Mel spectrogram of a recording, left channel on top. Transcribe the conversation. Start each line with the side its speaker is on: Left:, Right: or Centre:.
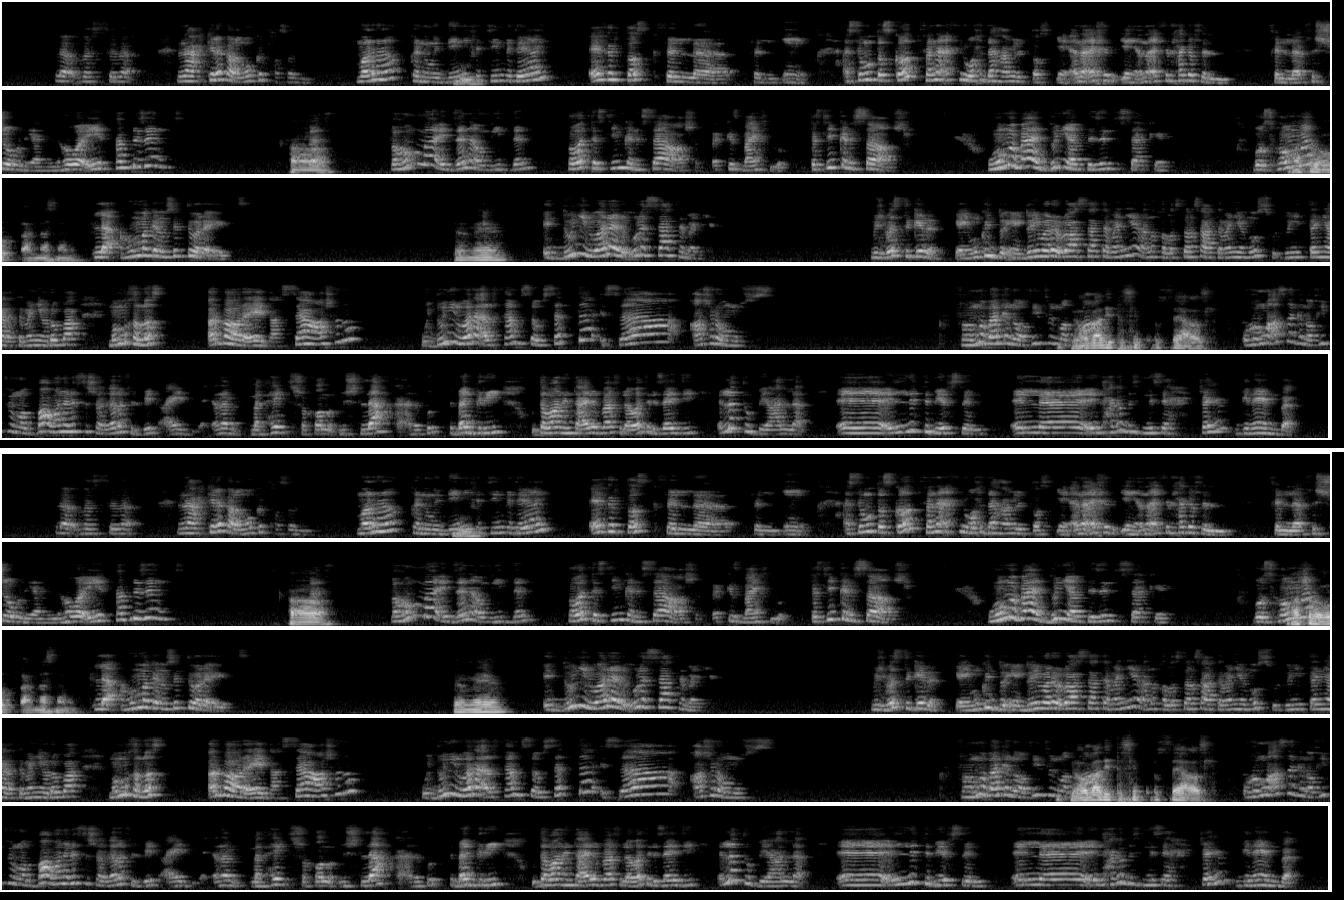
Left: لا بس لا انا هحكي لك على موقف حصل لي مره كانوا مديني
Right: و-
Left: في التيم بتاعي اخر تاسك في ال في ال يعني قسموا التاسكات فانا اخر واحده هعمل التاسك يعني انا اخر يعني انا اخر حاجه في ال في ال في الشغل يعني اللي هو ايه هبريزنت
Right: اه
Left: بس فهم اتزنقوا جدا هو التسليم كان الساعه 10 ركز معايا في الوقت التسليم كان الساعه 10 وهم بقى ادوني ابريزنت الساعه كام بص هم
Right: عشرة وربع مثلا
Left: لا هم كانوا ست ورقات
Right: تمام
Left: اد- ادوني الورقه الاولى الساعه 8 مش بس كده يعني ممكن دو... يعني ادوني مره الاولى على الساعه 8 انا خلصتها مثلا على 8 ونص وادوني التانية على 8 وربع المهم خلصت اربع ورقات على الساعه 10 وادوني الورقه الخامسه وستة الساعه 10 ونص فهم بقى كانوا واقفين في المطبعه
Right: اللي هو بعد التسليم بنص ساعة أصلا
Left: وهم اصلا كانوا واقفين في المطبعه وانا لسه شغاله في البيت عادي يعني انا ما لحقتش أخل- مش لاحقه انا كنت بجري وطبعا انت عارف بقى في الاوقات اللي زي دي اللابتوب بيعلق آه النت بيفصل ال- الحاجات بتتمسح فاهم جنان بقى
